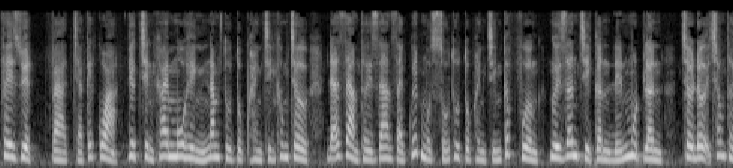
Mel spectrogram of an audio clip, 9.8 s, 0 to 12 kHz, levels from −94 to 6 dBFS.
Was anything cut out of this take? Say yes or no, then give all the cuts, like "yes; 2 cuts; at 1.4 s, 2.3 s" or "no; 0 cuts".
yes; 2 cuts; at 1.6 s, 7.2 s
